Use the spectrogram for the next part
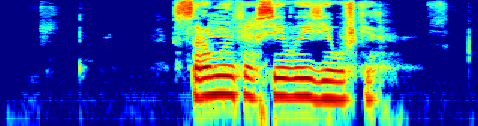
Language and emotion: Russian, neutral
